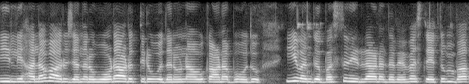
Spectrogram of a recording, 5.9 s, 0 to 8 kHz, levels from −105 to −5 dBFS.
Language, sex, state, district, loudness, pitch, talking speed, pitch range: Kannada, female, Karnataka, Mysore, -15 LUFS, 245 Hz, 135 wpm, 235-260 Hz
